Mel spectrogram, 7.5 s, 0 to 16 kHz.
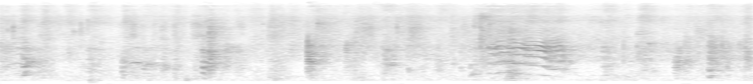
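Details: Newborn Labrador Retriever puppies, a litter of seven born May 24, lie with their mother Belle indoors, seen on a June 3 puppy cam; scattered squeaky whines rise into a longer wavering whimper midway, over rustling bedding and faint voices.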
